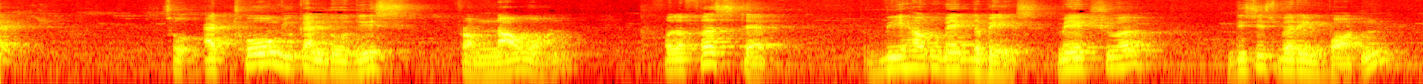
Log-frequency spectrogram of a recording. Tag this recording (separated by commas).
Speech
